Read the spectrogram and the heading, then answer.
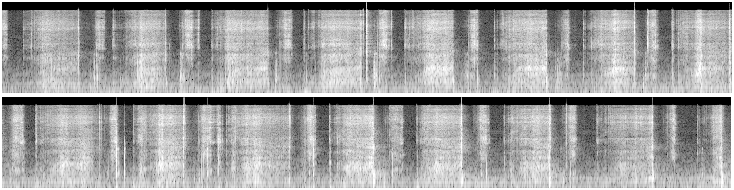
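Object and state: Kinetic sand mound being cut.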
